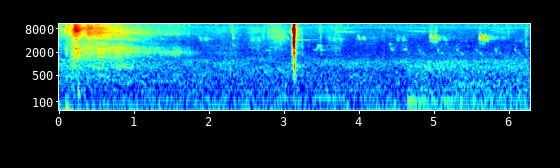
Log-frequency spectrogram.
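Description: A cast with a baitcasting reel: a short whoosh, then the spool whirring as line pays out, its pitch falling as it slows over about a second. About three seconds in, one sharp click.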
